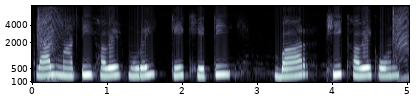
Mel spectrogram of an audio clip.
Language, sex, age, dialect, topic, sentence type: Chhattisgarhi, male, 18-24, Northern/Bhandar, agriculture, question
